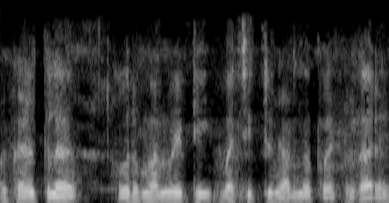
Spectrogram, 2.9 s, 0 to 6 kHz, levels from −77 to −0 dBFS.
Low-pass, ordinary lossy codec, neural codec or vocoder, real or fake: 5.4 kHz; AAC, 24 kbps; codec, 16 kHz, 4 kbps, FreqCodec, smaller model; fake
